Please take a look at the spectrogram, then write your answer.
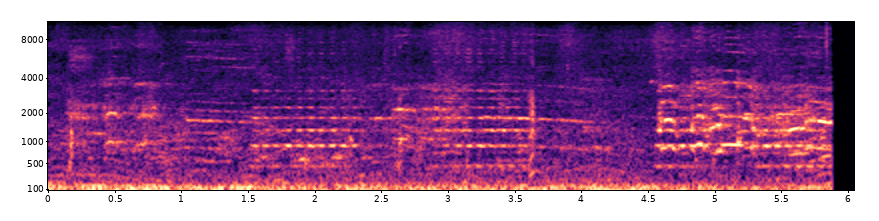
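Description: Rooster of a lemon bloodline crowing nearby in several drawn-out calls, with clucking and background noise from other fowl and outdoor sounds.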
